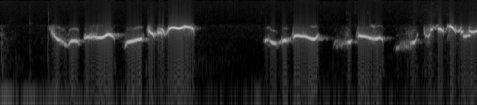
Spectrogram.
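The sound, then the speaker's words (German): A person whistles an imitation of a Eurasian blackbird's song: two fluid, warbling phrases of rising and falling notes, separated by a short pause, clear with no talking. “Star geht, nee, Amsel kann ich gut. Ja, aber wie geht die Amsel?”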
